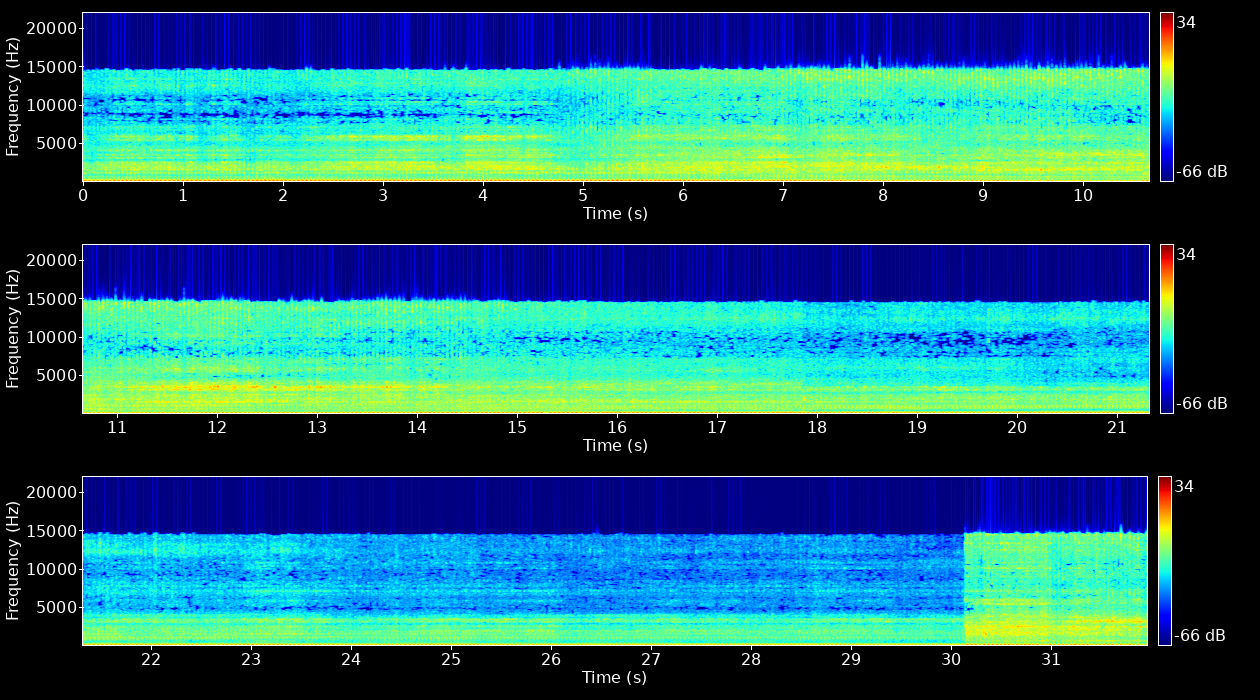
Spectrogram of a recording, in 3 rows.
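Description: A David Bradley Super 3 walk-behind tractor, fitted with a replacement small engine, running steadily as it pulls a shovel cultivator through the soil between onion rows.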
